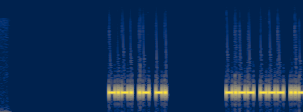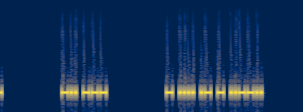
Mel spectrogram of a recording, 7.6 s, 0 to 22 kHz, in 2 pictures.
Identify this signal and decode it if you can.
Morse code, heard as a keyed tone, about 42 wpm, 700 Hz. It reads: CAN YOU DO THAT?
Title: 4x Word-Spacing - Sentences from Top 100 Words - 45wpm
